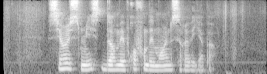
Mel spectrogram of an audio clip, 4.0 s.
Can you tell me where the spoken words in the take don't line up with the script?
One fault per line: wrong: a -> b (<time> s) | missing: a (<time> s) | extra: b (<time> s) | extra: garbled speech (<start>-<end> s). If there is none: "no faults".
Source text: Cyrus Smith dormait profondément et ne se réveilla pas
no faults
